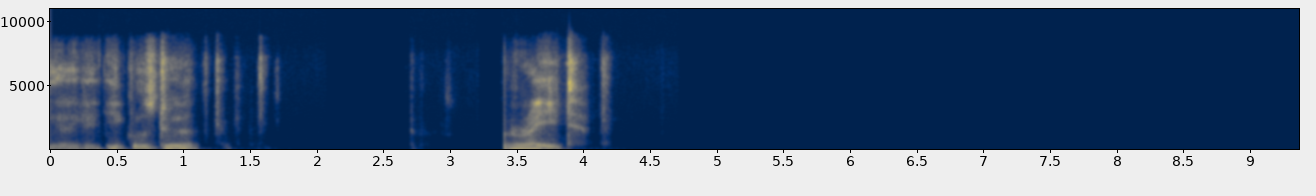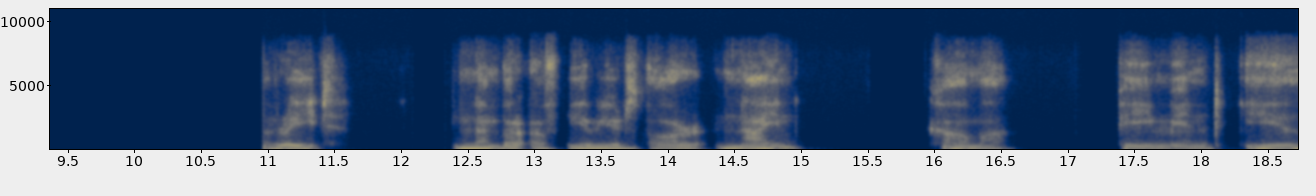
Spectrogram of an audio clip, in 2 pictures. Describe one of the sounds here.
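A man speaks calmly through an online call, with long pauses.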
